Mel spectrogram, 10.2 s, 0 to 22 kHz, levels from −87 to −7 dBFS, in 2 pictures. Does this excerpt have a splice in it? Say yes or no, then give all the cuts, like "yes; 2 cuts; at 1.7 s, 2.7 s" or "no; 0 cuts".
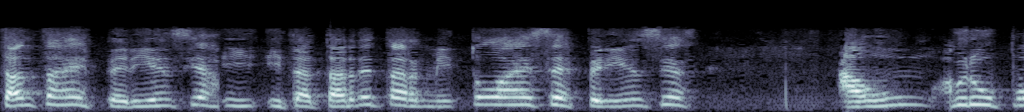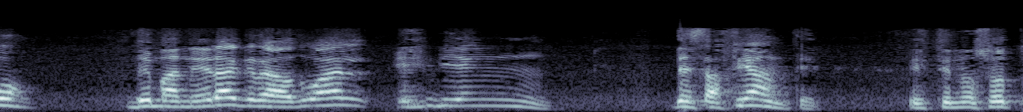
yes; 6 cuts; at 1.1 s, 2.3 s, 4.1 s, 4.7 s, 7.2 s, 8.4 s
